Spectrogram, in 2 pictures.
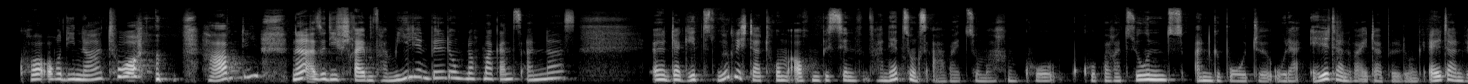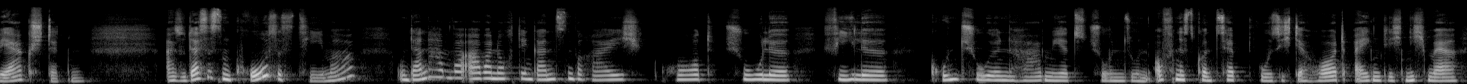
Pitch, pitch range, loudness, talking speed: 205 Hz, 180-235 Hz, -23 LUFS, 120 wpm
